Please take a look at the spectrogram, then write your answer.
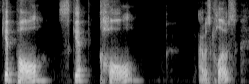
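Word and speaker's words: Schiphol: Yuri says it's pronounced Skipipole.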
